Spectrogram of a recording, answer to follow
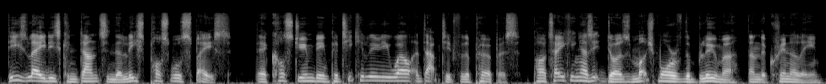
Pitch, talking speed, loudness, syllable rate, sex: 135 Hz, 220 wpm, -19 LUFS, 6.8 syllables/s, male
